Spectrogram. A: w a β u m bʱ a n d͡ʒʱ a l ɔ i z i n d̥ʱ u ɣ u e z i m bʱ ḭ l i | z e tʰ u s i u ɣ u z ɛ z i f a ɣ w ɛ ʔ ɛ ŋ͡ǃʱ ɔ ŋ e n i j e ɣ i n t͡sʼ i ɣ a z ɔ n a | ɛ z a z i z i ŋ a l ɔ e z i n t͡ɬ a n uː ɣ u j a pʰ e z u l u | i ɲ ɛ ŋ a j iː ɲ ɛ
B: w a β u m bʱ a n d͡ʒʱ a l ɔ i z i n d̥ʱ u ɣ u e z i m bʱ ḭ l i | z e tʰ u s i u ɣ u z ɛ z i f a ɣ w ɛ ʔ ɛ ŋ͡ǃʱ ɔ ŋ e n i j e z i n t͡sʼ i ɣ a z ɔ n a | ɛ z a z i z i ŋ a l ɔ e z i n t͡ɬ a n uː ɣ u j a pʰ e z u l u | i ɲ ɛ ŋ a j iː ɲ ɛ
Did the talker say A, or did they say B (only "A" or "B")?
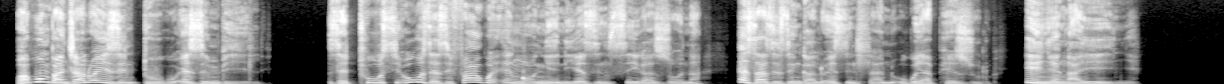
B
